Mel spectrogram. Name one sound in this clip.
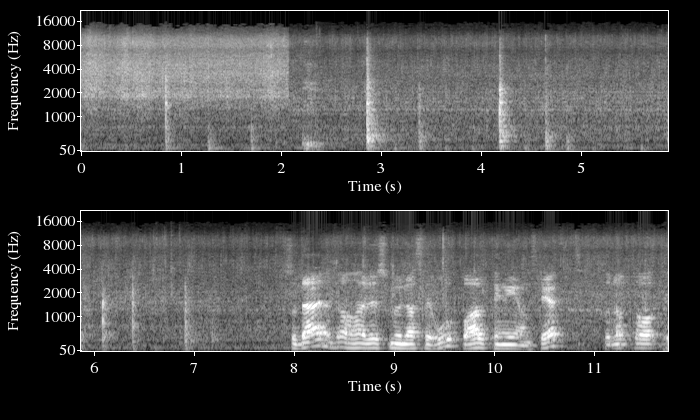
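A spatula scrapes and taps against a pan.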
